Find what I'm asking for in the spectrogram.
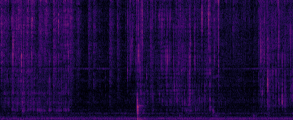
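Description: Water from a microwave-heated cup poured over dog kibble in a bowl, a soft steady trickle with one brief sharp drip in the middle, close and quiet.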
